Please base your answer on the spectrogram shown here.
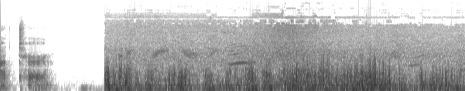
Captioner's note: wind blows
